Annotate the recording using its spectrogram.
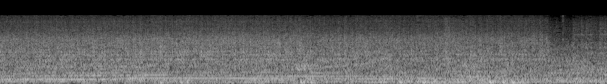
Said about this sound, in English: If I apply it, it makes my car go away. When I'm inside it, I can hear my car.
